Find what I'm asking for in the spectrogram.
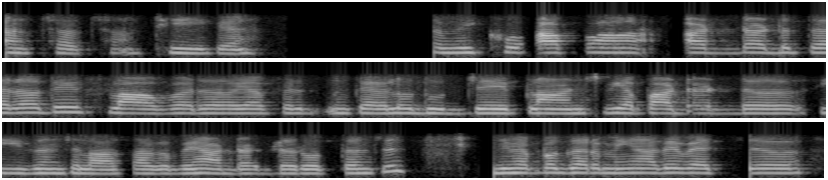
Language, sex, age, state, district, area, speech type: Punjabi, female, 18-30, Punjab, Muktsar, urban, conversation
